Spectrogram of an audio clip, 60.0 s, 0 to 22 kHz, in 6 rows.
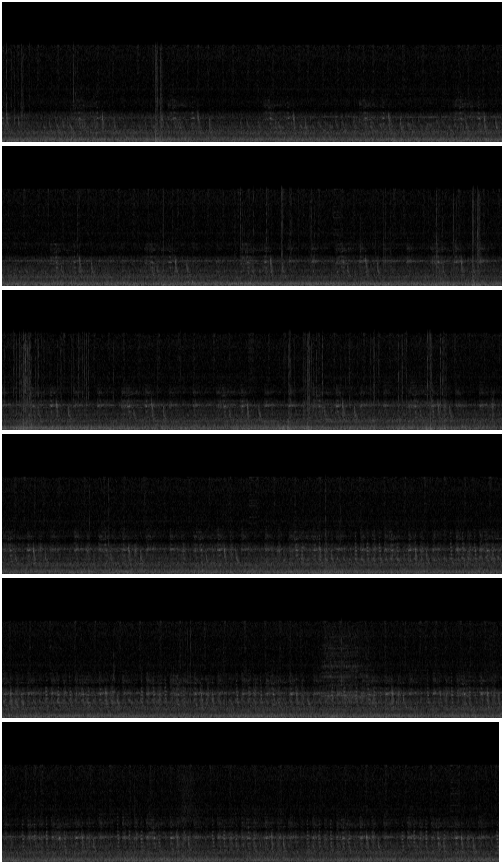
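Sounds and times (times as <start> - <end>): car road and engine noise: 0.0 - 59.9.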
